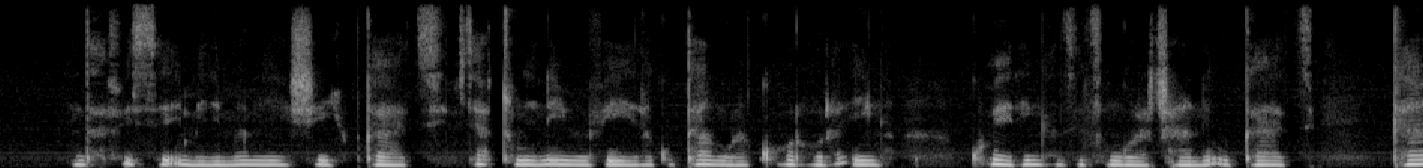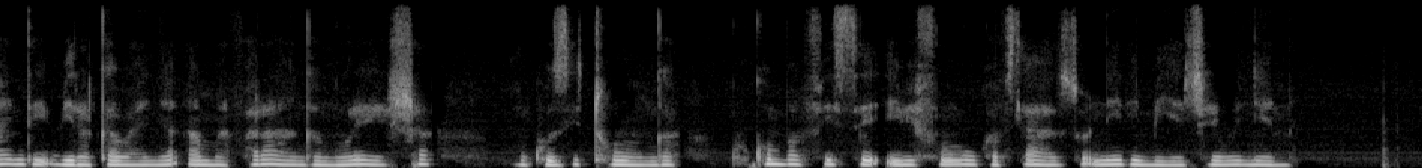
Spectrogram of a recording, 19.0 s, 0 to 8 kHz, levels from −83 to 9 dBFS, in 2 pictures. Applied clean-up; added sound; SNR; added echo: none; none; none; none.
